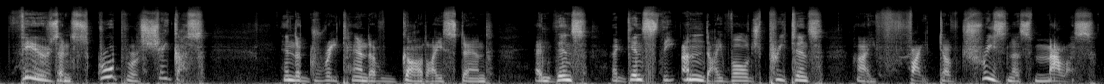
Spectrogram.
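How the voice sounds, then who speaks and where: A man's voice: on the high side, pushed and bright, no room sound, heavily acted. A man playing a solemn, suspicious Scottish nobleman in a Shakespearean radio drama. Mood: resolute.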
